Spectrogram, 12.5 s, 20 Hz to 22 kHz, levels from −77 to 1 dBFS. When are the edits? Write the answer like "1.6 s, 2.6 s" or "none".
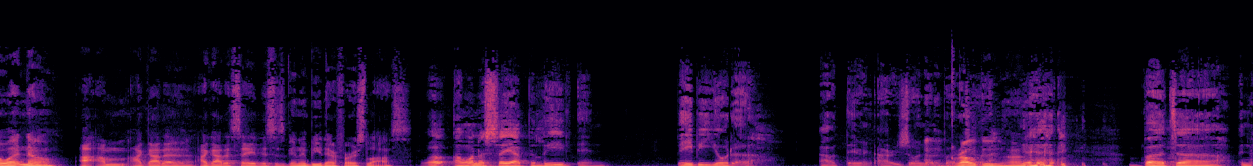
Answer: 4.2 s

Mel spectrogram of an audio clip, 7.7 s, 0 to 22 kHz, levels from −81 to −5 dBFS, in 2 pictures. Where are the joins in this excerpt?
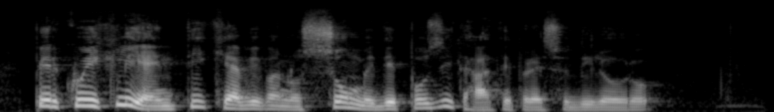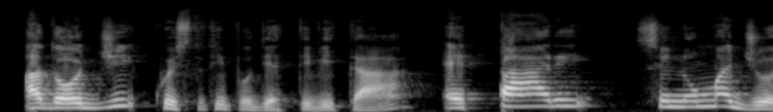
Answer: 3.9 s, 6.0 s

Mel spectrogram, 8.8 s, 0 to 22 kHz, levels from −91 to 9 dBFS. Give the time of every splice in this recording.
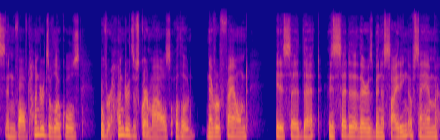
6.5 s

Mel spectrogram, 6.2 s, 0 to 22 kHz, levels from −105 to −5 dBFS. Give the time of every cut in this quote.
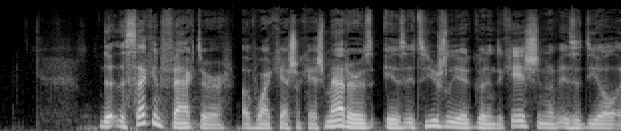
2.4 s

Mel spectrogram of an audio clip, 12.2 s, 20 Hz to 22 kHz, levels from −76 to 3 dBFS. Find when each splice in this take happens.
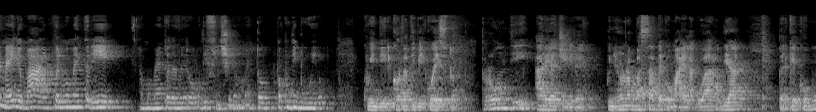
5.3 s, 7.1 s

